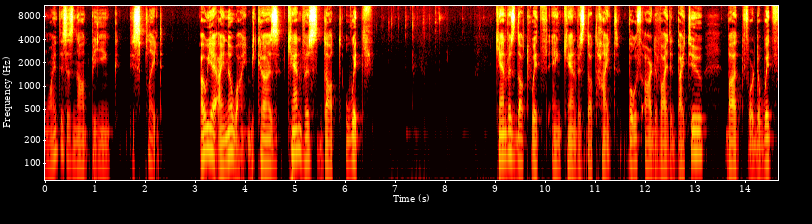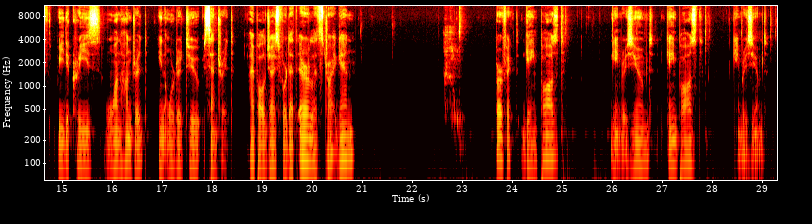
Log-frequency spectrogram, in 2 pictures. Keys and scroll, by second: 5.5 Left, 7.7 ctrl+s, 8.0 Escape, 8.6 Right, 8.7 Left, 9.3 ctrl+shift+Left, 9.9 ctrl+shift+Right, 11.1 Left, 11.4 Right, 11.7 Left, 12.0 Right, 12.7 Left, 13.6 Right, 16.1 ctrl+shift+Right, 17.0 Left, 17.3 Right, 17.5 Left, 18.5 Tab, 20.1 Down, 20.8 Up, 21.0 Left, 21.2 Up, 21.6 Left, 22.3 Up, 22.5 Right, 22.8 space, 25.0 space, 25.6 Up, 25.8 Down, 26.5 space, 27.8 space, 28.3 Left, 28.4 Up, 28.6 space.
